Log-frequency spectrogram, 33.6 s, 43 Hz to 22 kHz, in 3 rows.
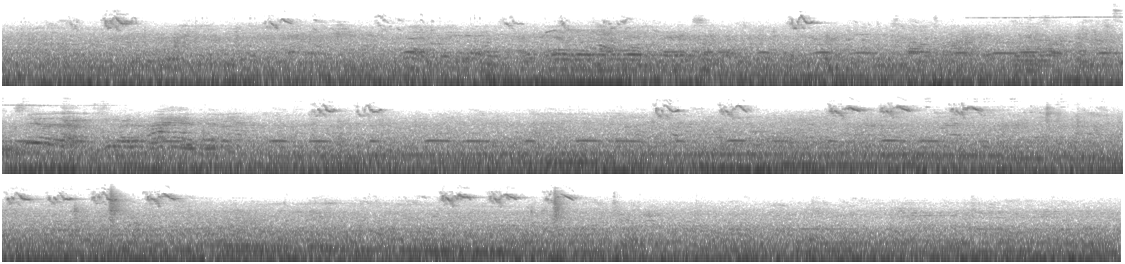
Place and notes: Mogan, Gran Canaria, soundscape from a roof
Las Palmas, Spain, 28 January 2017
